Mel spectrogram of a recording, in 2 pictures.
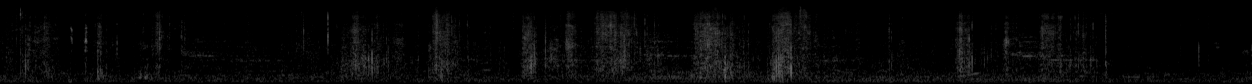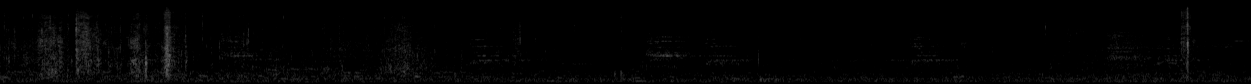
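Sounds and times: dry leaves rustling and crackling: 0.0 - 11.2, 11.8 - 18.0
faint distant voices: 0.0 - 25.0.

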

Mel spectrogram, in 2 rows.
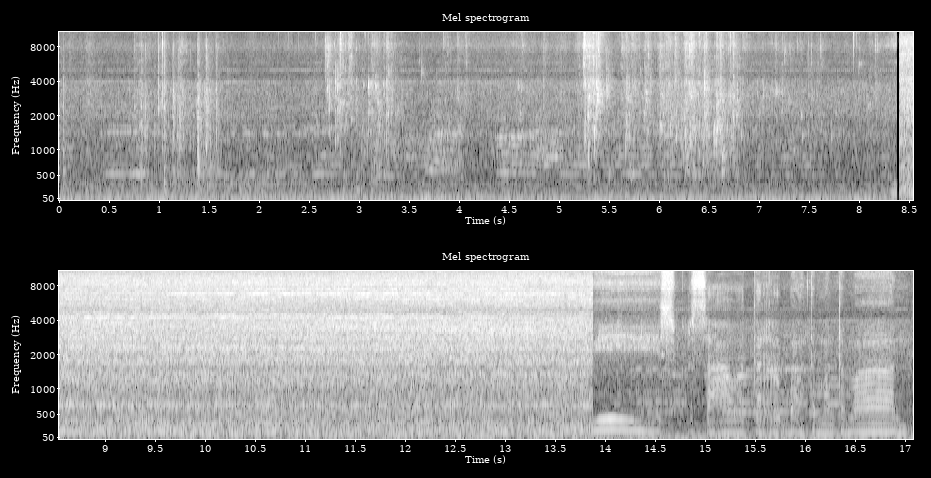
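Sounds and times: steady hum: 8.3 - 15.7
jet engines rushing: 8.4 - 13.9.

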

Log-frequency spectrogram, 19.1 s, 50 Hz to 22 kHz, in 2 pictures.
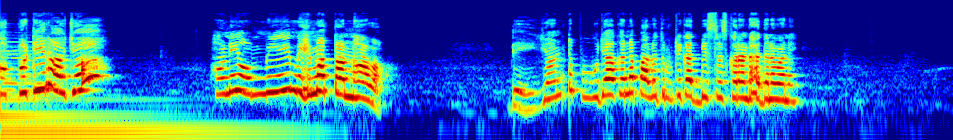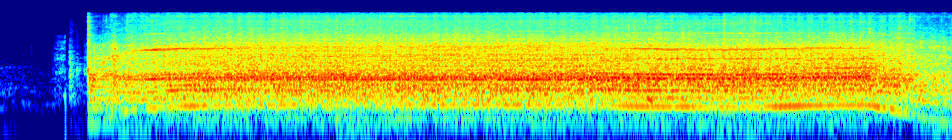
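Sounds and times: blender motor running: 10.4 - 19.0.

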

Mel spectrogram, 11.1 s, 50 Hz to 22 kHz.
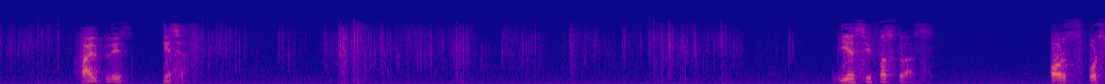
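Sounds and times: paper pages rustling: 0.0 - 1.0, 1.6 - 8.9.

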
